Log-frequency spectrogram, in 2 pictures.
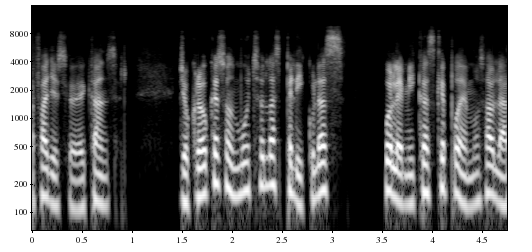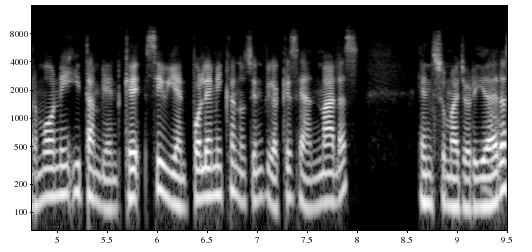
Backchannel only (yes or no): yes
